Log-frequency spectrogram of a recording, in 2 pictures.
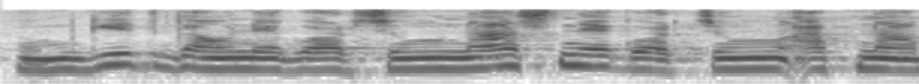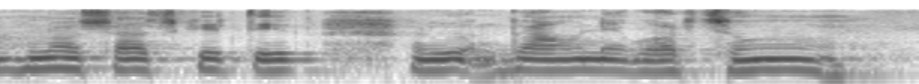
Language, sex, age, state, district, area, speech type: Nepali, female, 60+, West Bengal, Jalpaiguri, urban, spontaneous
